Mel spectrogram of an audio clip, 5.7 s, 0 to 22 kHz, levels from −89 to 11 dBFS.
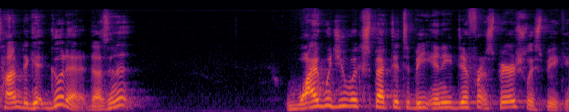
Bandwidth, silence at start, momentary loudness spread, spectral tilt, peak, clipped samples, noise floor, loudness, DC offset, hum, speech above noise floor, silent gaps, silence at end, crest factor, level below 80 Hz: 16 kHz; 0 s; 7 LU; -5 dB/octave; -4 dBFS; under 0.1%; -66 dBFS; -23 LUFS; under 0.1%; none; 43 dB; none; 0 s; 20 dB; -66 dBFS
